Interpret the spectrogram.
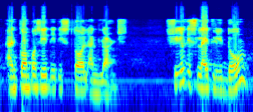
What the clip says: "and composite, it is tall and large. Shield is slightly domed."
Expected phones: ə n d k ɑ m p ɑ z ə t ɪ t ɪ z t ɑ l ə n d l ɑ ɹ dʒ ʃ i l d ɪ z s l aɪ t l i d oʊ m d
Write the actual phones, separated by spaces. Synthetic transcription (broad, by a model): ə n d k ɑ m p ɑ s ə t ɪ t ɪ s t ɑ l ə n d l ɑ ɹ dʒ ʃ i l d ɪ s l aɪ t l i d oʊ m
